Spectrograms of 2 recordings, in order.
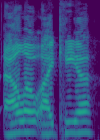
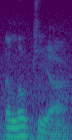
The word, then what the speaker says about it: Eloqua: funny is this what your name's not pronounced aloe ikea is that not the name of your no no it's it's um eloqua well yeah yeah that's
